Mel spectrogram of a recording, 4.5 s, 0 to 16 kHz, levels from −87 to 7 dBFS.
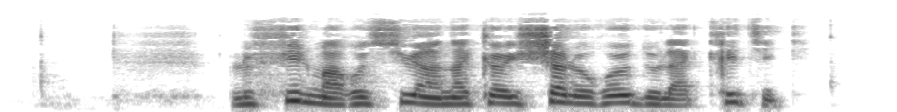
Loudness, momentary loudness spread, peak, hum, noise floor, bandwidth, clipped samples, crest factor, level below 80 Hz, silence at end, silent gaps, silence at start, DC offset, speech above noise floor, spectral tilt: -20 LUFS; 13 LU; -2 dBFS; none; -61 dBFS; 9.4 kHz; under 0.1%; 20 dB; -68 dBFS; 0.6 s; none; 1.15 s; under 0.1%; 40 dB; -3.5 dB/octave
